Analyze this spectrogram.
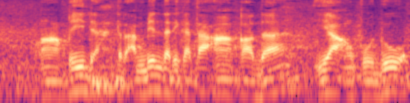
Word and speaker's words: aqidah: Bacanya ain ya, aqidah. Bukan akidah, bukan aqidah, tapi ain, aqidah.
